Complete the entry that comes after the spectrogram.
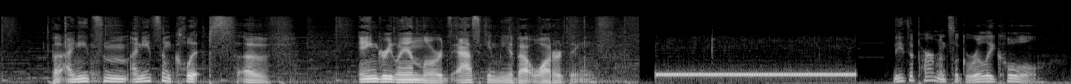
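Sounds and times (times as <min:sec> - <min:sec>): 
speech: 0:00.5 - 0:03.0, 0:03.6 - 0:06.1, 0:08.9 - 0:10.5
telephone dial tone before a call: 0:06.6 - 0:08.6.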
